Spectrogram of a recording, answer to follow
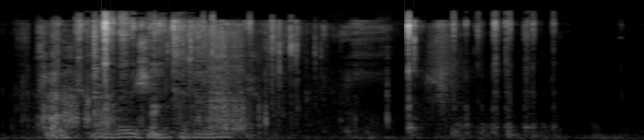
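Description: A voice speaks briefly at the start. Then come scattered light metallic clicks and one sharp tap about four seconds in, as a steel tape measure is handled and set against the chassis frame.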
